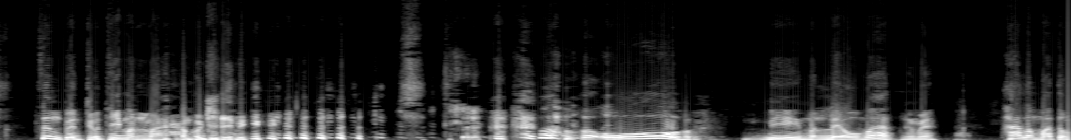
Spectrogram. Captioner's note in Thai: เสียงหัวเราะ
